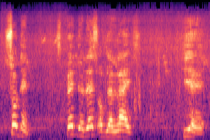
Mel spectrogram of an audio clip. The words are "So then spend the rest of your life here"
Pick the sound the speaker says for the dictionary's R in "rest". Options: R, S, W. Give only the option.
R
